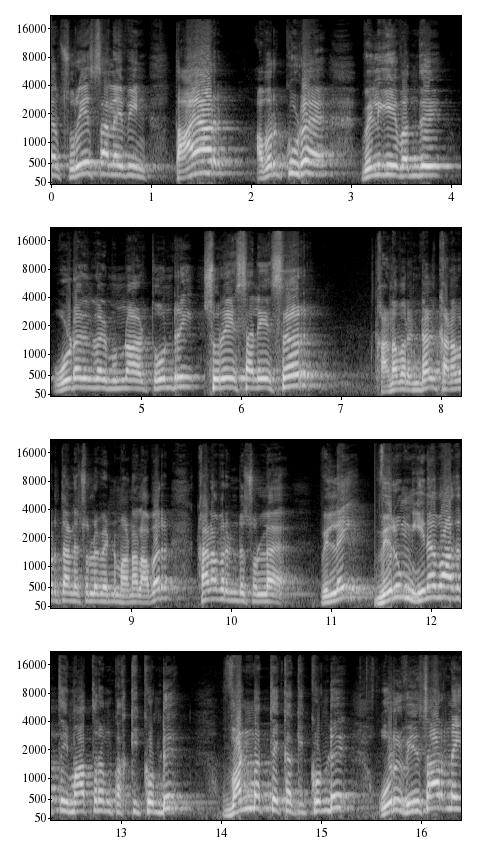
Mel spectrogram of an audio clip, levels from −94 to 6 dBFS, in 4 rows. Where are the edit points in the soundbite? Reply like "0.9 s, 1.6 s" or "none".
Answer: 5.6 s, 11.3 s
